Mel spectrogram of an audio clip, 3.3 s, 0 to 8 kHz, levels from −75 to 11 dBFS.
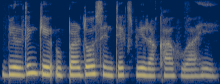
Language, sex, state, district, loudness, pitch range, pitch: Hindi, female, Arunachal Pradesh, Lower Dibang Valley, -15 LUFS, 205-235 Hz, 220 Hz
